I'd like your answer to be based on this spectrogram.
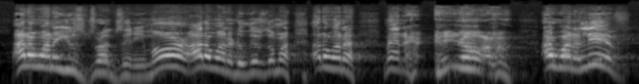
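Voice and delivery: acted plea, loud and high; impassioned preacher voicing a desperate man. Acts out desperate will to live.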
